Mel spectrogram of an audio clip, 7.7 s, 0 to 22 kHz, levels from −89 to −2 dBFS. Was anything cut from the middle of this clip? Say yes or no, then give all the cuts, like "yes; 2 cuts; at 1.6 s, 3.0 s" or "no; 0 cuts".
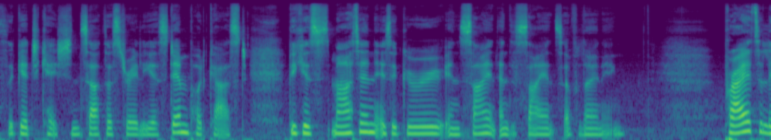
yes; 1 cut; at 5.0 s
